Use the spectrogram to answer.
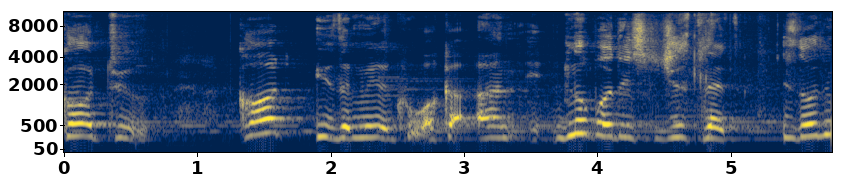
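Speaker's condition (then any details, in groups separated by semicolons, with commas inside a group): Severe cerebral palsy; uses wheelchair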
